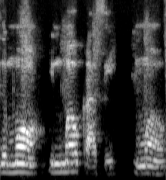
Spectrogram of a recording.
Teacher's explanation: in terms of the word democracy, so then we see that the stress is on the second syllable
